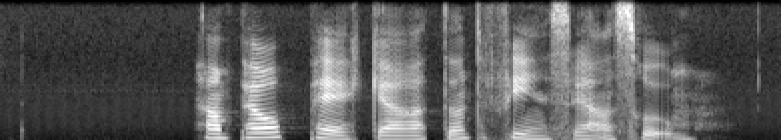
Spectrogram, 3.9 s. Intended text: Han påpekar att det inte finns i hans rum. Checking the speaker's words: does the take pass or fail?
pass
